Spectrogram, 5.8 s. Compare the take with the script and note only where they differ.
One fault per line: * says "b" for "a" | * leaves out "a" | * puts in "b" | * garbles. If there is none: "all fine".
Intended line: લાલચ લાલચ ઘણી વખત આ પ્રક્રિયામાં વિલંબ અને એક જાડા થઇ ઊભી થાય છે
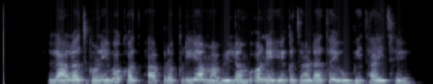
* leaves out "લાલચ"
